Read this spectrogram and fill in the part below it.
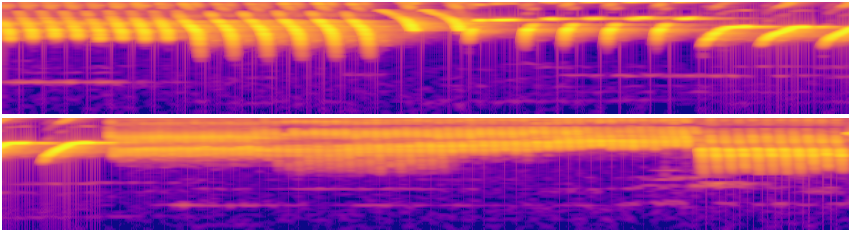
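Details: Singing canary with sharp 'cuit cuit' notes and long rolls, used to tutor young canaries. Fast downswept chirps and curving whistles lead into an extended dense roll, ending in a rapid pulsed trill.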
